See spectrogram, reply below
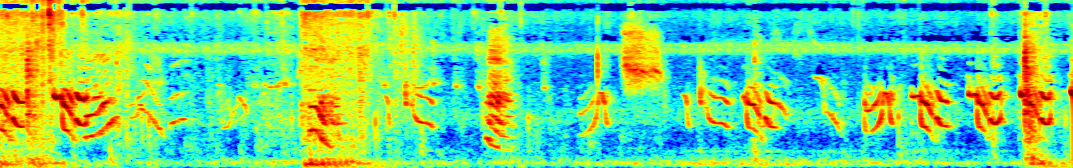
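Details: Several northern bobwhite quail calling to each other in a dense run of short, bending whistled notes, some rising and some falling, repeated irregularly, with a few louder bursts of background noise.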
